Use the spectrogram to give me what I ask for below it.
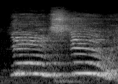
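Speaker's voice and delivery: put-on high, loud childlike cheer; imitating young Al. Retelling the recording session, high child cheer. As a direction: squeal it like a delighted little boy. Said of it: "So Al turns around and goes".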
